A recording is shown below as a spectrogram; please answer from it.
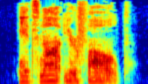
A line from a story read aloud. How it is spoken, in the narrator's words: he said softly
